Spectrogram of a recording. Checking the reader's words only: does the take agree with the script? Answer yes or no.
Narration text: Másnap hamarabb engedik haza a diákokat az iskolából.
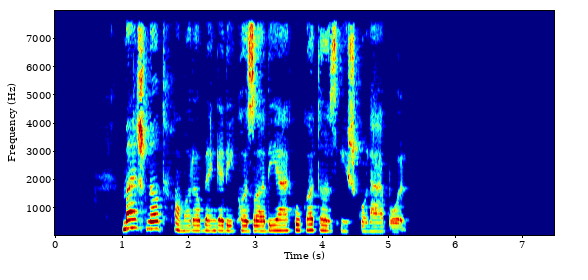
yes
